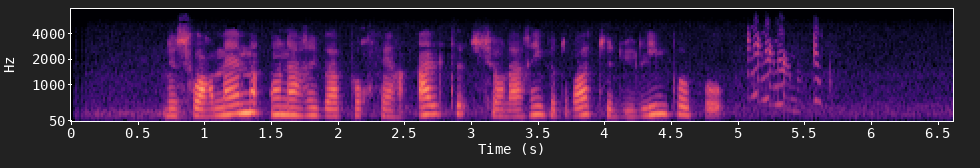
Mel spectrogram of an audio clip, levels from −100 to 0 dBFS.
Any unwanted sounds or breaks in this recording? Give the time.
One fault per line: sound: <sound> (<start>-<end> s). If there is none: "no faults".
sound: chirp (5.1-5.7 s)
